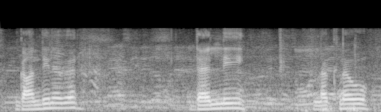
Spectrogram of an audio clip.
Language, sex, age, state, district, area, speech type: Punjabi, male, 18-30, Punjab, Ludhiana, urban, spontaneous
